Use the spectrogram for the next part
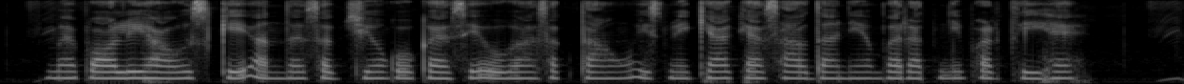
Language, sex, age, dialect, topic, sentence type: Hindi, female, 18-24, Garhwali, agriculture, question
